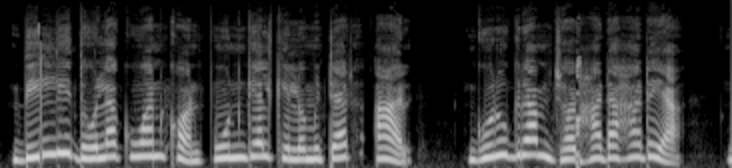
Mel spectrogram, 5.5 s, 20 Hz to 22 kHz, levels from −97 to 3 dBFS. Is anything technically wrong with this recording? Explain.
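Yes. The speech has two bursts of damaged data in a compressed stream. The first runs from 0.28 to 0.33 s. The second runs from 4.29 to 4.36 s. In each, part of the encoded data is corrupt. The decoder cannot read those frames properly. It loses sync and hunts for the next valid frame header. The result is a chirp, squawk, click or short hole lasting about 50 to 80 ms.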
